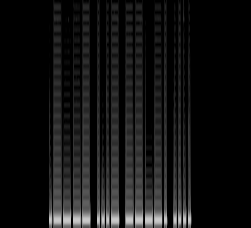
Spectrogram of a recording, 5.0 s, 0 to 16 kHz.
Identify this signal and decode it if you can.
Morse code, heard as a keyed tone, about 25 wpm, 700 Hz. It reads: 1V9H
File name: practice / 25wpm / Four Letter-Number Combinations - 25wpm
